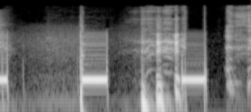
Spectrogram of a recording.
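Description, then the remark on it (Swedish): A telephone's steady electronic ringing tone sounds as a call is placed, in short, evenly spaced pulses, three in a row, with people's voices talking in the gaps between the beeps. “Nu ringer, nu ringer jag, vad heter din chef?”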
